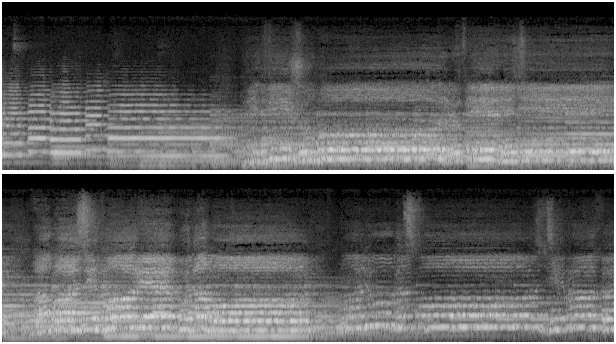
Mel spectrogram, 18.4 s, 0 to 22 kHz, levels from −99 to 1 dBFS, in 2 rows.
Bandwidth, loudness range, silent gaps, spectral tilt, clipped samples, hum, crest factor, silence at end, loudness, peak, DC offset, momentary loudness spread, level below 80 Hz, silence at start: 14 kHz; 7 LU; none; -6 dB/octave; under 0.1%; none; 16 dB; 0 s; -24 LUFS; -8 dBFS; under 0.1%; 9 LU; -56 dBFS; 0 s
